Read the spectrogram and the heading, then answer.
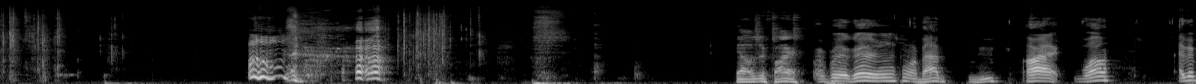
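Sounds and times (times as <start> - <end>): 
snack bag crinkling: 0.0 - 1.5, 3.7 - 5.0
speech: 2.6 - 4.0, 7.4 - 11.2
laughter: 2.7 - 4.0.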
